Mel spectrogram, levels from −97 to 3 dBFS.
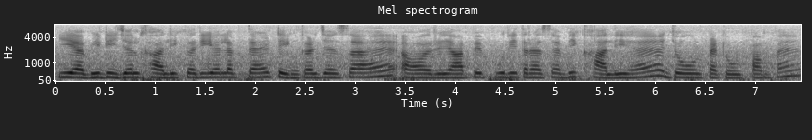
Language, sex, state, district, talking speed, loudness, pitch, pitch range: Hindi, female, Chhattisgarh, Raipur, 190 wpm, -17 LUFS, 215 Hz, 200-220 Hz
